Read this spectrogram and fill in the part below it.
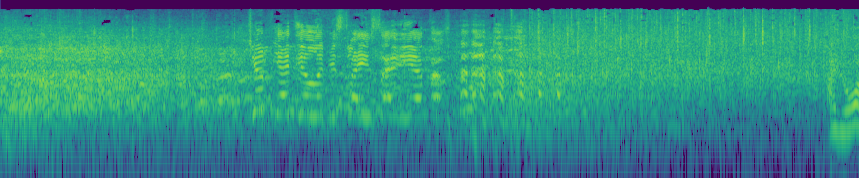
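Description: A large audience laughs and applauds loudly in a big hall.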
